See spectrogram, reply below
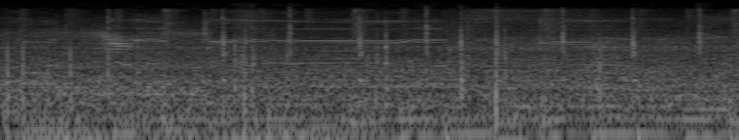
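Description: Quick, sharp relay clicks over background music: the turn signal flasher is cycling too fast.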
